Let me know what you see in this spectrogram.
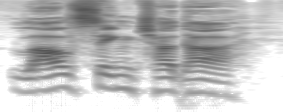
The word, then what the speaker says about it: Laal Singh Chaddah: Is that how you pronounce it? – Laal Singh Chaddah. Laal they said Singh it a couple Chaddah. Times in the movie. That's how it's pronounced.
